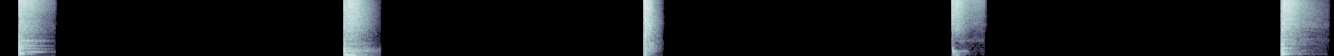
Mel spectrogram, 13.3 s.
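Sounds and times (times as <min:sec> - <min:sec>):
snare drum: 0:00.2 - 0:00.6, 0:03.4 - 0:03.8, 0:12.8 - 0:13.3.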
